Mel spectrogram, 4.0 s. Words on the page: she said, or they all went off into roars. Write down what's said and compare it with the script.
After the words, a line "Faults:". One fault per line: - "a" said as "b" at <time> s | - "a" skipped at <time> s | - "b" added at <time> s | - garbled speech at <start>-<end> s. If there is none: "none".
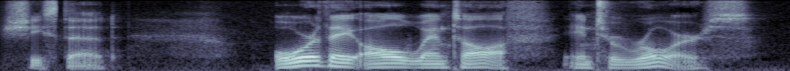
she said, or they all went off into roars.
Faults:
none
